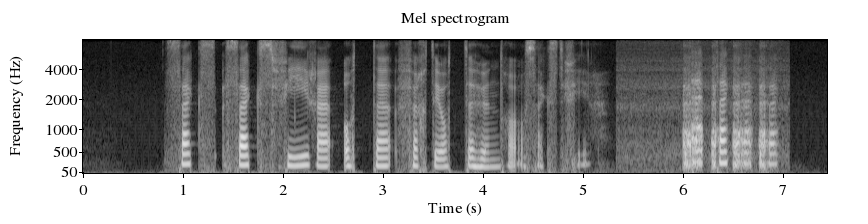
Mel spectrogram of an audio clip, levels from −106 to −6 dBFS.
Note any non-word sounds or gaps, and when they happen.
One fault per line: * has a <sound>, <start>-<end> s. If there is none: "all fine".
* has a laugh, 6.0-7.0 s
